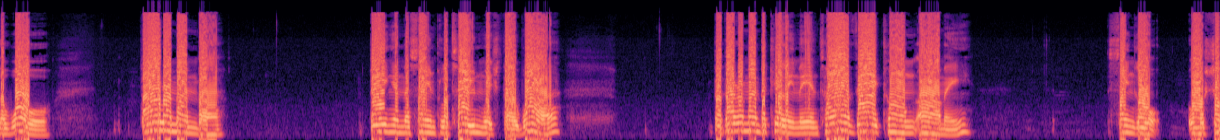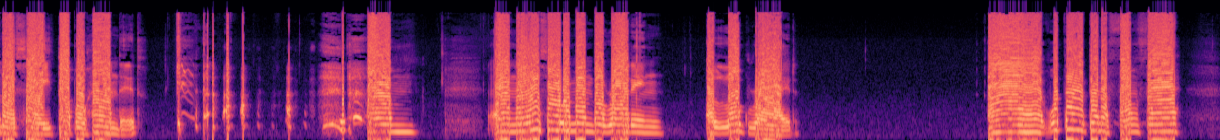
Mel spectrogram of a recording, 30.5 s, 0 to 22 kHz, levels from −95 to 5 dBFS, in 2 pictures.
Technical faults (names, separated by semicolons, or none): integer overflow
